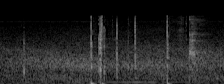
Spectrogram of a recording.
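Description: Thin plastic water bottle crackling as it is drunk from: a string of sharp, separate crinkling clicks, most of them in the second half.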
